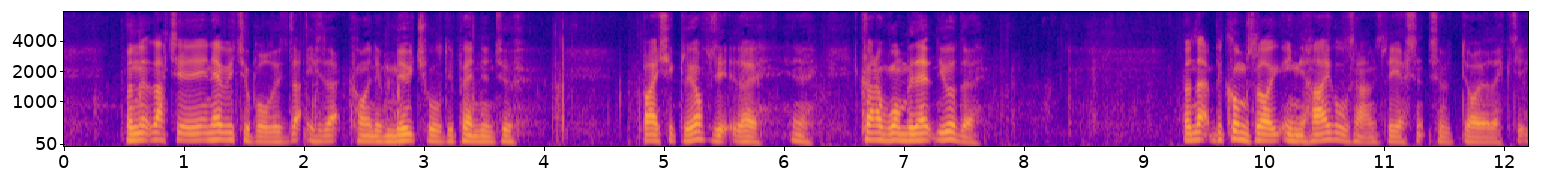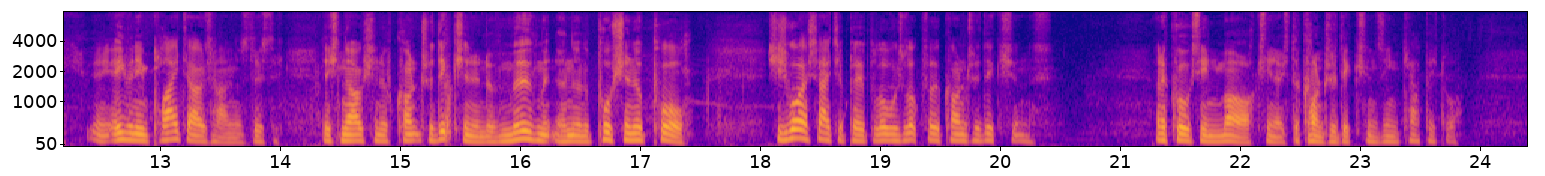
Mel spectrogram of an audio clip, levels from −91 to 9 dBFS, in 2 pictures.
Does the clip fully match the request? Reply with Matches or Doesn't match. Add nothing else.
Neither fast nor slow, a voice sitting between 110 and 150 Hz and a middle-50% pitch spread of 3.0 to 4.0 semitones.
Matches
